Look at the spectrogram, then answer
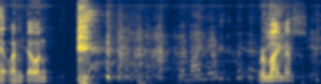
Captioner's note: laughter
